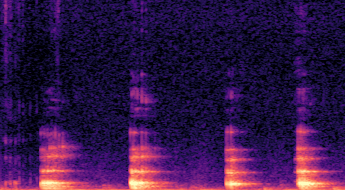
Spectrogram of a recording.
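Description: Four short, deep burps about one second apart, each a low rumbling belch that fades quickly.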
